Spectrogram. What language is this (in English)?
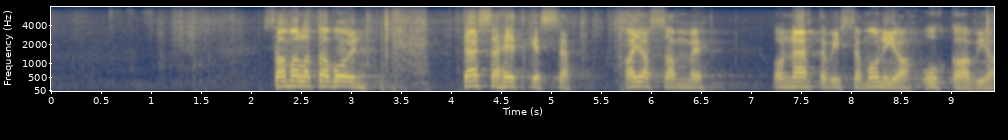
Finnish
